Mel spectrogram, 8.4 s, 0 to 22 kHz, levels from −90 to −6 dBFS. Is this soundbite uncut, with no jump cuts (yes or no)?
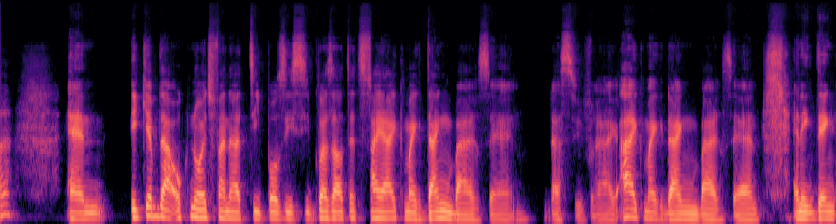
no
